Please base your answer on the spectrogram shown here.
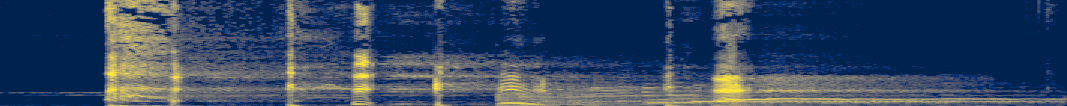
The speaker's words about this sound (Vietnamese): Có tiếng ho hành khạch khẽ vang lên.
